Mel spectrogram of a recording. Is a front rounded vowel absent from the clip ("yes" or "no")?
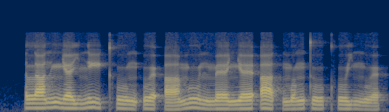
yes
